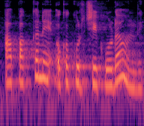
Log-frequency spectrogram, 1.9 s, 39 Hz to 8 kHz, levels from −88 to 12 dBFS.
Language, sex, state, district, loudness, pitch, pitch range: Telugu, female, Telangana, Komaram Bheem, -19 LUFS, 245 Hz, 220-265 Hz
